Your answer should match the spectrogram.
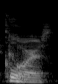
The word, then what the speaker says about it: Corps: Corps.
